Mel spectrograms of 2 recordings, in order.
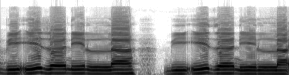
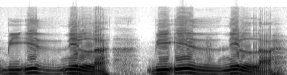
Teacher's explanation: Pada lafal biiznillah jangan dibaca dengan memantulkan huruf zal. Kesalahan yang sering terjadi di dalam membaca huruf zal adalah memantulkan huruf zal tersebut.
